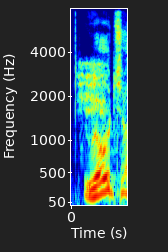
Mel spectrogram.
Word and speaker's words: Roach: Roach, also, ja, ja, wie, wie, um ehrlich zu sein, wie Cockroach. Also R-O-A-C-H.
